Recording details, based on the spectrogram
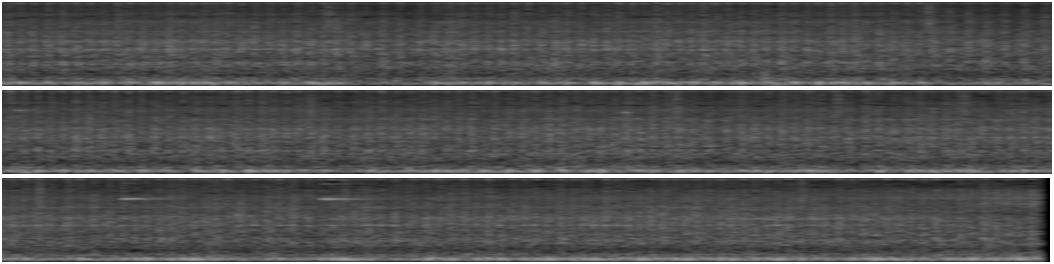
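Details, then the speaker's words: Mitsubishi Pajero diesel that starts then dies after about a minute: steady low rumble with slightly uneven beat, no misfire knocks; keeps running only on priming, weak fuel return shows low injection pressure from injection pump, calibration needed. "yung return niya ay mahina din yung tulo so nagba-back click siya mahina yung return niya"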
